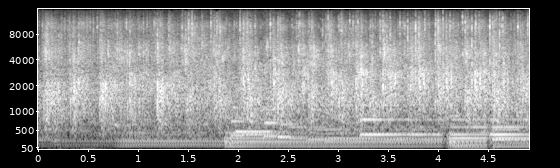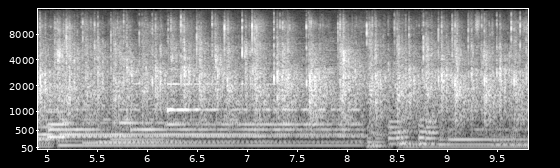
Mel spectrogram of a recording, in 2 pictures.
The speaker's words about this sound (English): Oh, come on, y'all can clap better than that for that word.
